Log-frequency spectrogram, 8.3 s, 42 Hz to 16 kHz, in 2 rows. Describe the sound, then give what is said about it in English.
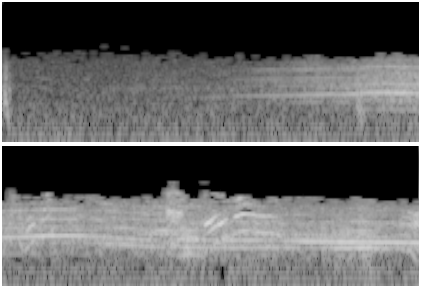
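A racing car's engine drones steadily and swells louder as it comes around the bend of a track toward the listeners, its pitch wavering briefly near the end as the roar holds strong. “Boy, I'll bet he's making over 100 miles an hour already.”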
